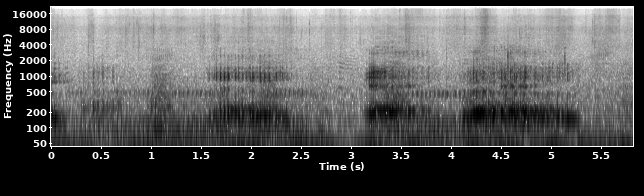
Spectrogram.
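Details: Bison bulls in the rut on the Peace River Ranch, British Columbia, Canada, giving three long, low, growling bellows about one to two seconds apart, each swelling and fading, over steady outdoor rumble.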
